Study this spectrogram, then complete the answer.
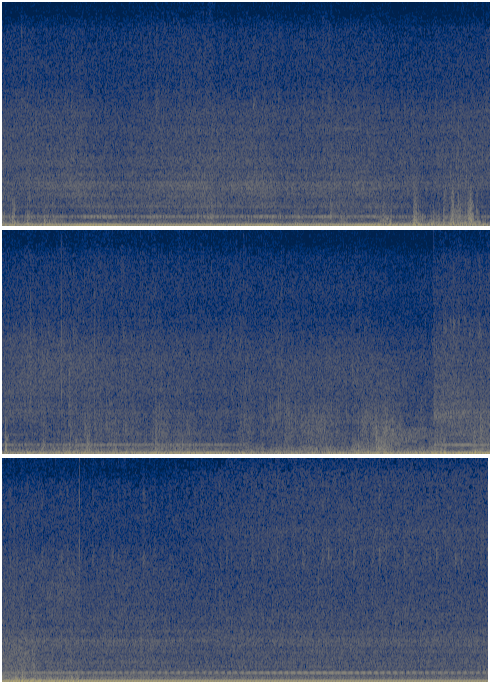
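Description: A boat engine chugs with a steady low drone.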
